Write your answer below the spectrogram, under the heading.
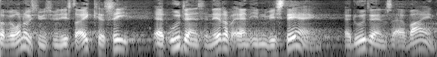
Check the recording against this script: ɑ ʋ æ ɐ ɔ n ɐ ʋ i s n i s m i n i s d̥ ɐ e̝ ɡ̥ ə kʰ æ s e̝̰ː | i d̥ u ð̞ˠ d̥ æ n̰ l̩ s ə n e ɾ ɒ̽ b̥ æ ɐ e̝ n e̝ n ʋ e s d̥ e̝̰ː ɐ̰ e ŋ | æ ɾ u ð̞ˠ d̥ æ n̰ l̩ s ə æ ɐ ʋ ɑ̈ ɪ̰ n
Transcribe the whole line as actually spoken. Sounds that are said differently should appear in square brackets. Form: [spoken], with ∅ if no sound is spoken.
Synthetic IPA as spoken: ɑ ʋ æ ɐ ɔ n ɐ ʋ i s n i s m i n i s d̥ ɐ e̝ ɡ̥ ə kʰ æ s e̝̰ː | [æ] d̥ u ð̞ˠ d̥ æ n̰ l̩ s ə n e ɾ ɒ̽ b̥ æ ɐ e̝ n e̝ n ʋ e s d̥ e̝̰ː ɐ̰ e ŋ | æ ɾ u ð̞ˠ d̥ æ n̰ l̩ s ə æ ɐ ʋ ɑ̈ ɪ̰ n

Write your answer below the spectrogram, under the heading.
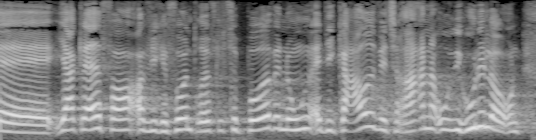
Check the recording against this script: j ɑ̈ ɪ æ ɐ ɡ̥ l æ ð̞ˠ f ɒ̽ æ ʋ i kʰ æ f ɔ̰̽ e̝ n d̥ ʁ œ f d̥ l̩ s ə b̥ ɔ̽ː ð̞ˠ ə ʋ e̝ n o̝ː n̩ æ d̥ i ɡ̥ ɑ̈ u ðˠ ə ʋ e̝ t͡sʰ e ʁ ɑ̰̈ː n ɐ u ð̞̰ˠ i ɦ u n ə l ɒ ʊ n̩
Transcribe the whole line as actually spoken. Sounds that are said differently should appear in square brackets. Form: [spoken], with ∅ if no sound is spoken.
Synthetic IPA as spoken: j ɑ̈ ɪ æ ɐ ɡ̥ l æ ð̞ˠ f ɒ̽ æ ʋ i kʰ æ f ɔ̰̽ e̝ n d̥ ʁ œ f d̥ l̩ s ə b̥ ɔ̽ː ð̞ˠ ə ʋ e̝ n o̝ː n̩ æ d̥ i ɡ̥ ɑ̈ [ʊ] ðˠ ə ʋ e̝ t͡sʰ e ʁ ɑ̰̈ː n ɐ u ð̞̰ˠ i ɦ u n ə l ɒ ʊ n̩

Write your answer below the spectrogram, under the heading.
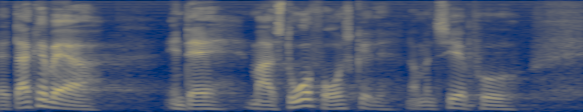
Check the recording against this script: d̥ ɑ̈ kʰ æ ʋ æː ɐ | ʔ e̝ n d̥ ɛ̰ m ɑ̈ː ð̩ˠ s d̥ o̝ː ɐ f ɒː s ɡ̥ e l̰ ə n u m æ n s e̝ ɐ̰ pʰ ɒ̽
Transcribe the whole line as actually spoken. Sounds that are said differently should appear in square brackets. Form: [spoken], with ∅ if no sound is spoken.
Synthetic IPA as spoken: d̥ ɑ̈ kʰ æ ʋ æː ɐ | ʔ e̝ n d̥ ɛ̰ m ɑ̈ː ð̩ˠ s d̥ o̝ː ɐ f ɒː s ɡ̥ e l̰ ə n [ɒ] m æ n s e̝ ɐ̰ pʰ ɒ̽

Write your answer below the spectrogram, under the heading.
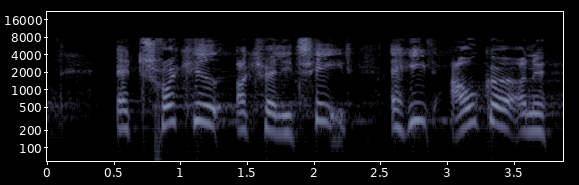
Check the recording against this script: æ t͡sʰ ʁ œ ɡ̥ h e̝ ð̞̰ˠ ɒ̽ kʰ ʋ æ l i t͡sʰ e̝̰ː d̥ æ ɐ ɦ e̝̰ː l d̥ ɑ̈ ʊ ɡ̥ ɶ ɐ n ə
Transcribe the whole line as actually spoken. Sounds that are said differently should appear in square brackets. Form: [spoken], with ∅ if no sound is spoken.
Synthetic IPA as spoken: æ t͡sʰ ʁ œ ɡ̥ h e̝ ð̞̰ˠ ɒ̽ kʰ ʋ æ l i t͡sʰ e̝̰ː d̥ æ ɐ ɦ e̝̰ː l d̥ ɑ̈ ʊ ɡ̥ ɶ ɐ n ə

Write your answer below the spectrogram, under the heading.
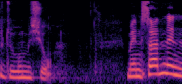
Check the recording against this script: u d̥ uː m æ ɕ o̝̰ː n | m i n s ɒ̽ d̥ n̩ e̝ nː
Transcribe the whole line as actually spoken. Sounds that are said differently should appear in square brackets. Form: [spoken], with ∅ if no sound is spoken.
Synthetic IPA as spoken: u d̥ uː m [i] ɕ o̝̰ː n | m [e] n s ɒ̽ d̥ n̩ e̝ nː

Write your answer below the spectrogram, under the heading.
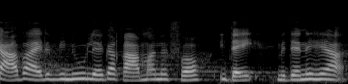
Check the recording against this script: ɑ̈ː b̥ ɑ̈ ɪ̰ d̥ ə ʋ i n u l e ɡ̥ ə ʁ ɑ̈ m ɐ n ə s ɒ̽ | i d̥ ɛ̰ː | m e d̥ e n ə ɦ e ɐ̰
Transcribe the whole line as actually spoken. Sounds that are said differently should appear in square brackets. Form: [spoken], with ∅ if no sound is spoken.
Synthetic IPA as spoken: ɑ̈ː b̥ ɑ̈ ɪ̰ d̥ ə ʋ i n u l e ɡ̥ [ɐ] ʁ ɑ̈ m ɐ n ə [f] ɒ̽ | i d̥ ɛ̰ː | m e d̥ e n ə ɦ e ɐ̰

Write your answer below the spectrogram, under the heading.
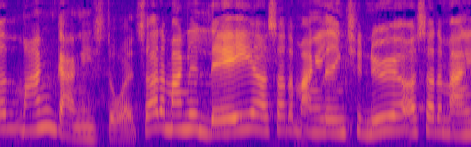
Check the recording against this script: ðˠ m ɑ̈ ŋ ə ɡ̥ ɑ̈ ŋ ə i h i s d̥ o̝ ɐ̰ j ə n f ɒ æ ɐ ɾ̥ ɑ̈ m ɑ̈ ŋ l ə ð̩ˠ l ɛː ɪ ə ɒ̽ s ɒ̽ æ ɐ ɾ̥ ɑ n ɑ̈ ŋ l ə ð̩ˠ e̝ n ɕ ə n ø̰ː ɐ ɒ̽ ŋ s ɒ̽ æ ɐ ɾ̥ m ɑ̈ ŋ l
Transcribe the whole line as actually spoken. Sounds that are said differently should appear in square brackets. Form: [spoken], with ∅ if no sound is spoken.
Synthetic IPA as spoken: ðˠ m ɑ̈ ŋ ə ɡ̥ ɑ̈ ŋ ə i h i s d̥ o̝ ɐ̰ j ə n [s] ɒ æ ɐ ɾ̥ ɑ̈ m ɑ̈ ŋ l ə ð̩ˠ l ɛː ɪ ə ɒ̽ s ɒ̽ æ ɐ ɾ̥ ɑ [m] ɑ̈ ŋ l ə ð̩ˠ e̝ n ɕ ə n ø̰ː ɐ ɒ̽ [∅] s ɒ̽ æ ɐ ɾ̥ m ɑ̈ ŋ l

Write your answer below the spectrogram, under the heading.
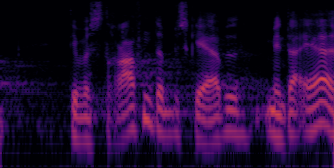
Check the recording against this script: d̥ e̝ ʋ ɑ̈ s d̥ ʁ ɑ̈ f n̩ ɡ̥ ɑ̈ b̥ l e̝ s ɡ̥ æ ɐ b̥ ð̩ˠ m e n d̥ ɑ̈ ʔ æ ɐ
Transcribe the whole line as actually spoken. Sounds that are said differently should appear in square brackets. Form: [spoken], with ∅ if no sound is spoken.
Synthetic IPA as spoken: d̥ e̝ ʋ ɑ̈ s d̥ ʁ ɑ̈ f n̩ [d̥] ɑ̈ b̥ l e̝ s ɡ̥ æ ɐ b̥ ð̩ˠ m e n d̥ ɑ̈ ʔ æ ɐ

